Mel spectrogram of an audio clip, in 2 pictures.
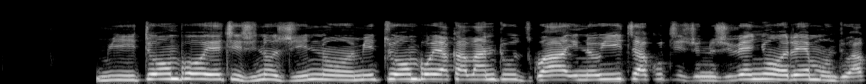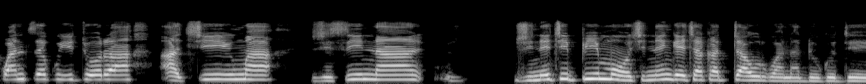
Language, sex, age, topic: Ndau, male, 36-49, health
